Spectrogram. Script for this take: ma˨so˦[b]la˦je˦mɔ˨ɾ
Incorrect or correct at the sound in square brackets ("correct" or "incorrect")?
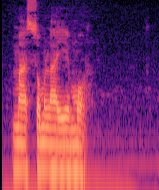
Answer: incorrect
